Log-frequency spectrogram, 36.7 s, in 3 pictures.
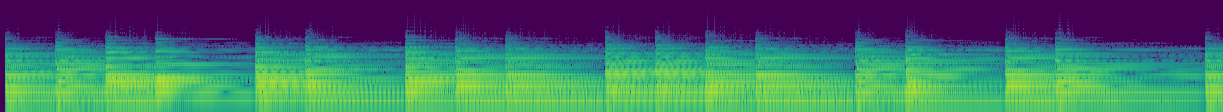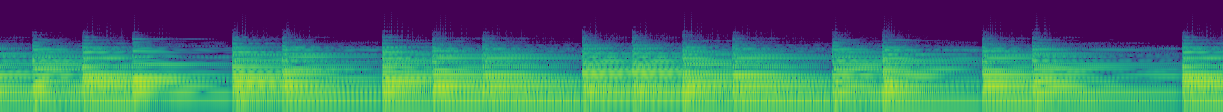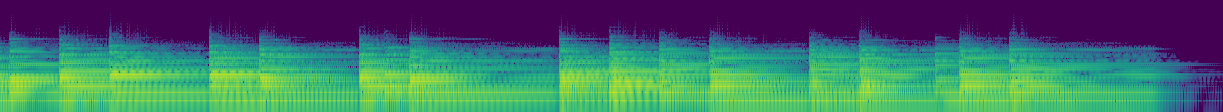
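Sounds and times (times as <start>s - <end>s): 
instrumental psalm music: 0.1s - 36.3s.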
